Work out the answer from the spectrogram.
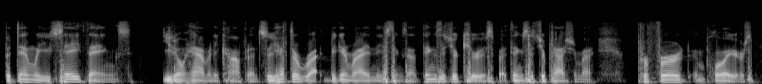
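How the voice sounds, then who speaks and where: A man giving career advice in an interview, emphatic and lively, often quoting people in mock voices. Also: low voice, fast, no echo, dull audio. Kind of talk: conversational interview.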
